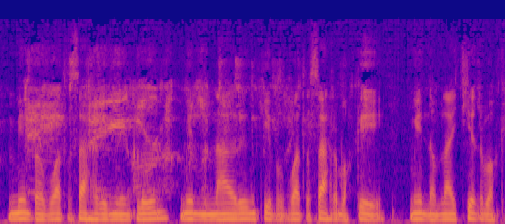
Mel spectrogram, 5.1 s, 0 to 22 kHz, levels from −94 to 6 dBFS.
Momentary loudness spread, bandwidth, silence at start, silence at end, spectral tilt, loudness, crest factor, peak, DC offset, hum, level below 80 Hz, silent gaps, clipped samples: 4 LU; 15 kHz; 0.05 s; 0 s; -6 dB/octave; -27 LUFS; 16 dB; -10 dBFS; under 0.1%; none; -48 dBFS; none; under 0.1%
